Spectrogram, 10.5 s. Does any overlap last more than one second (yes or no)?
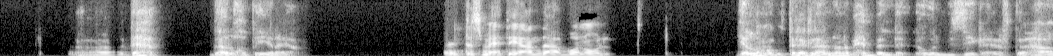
no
